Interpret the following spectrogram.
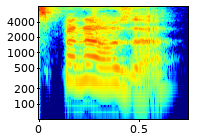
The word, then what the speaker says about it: Spinoza: Tonight was Spinosa. Is that how it's pronounced? Spinosa. Spinosa. Yeah, it's Spinoza.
